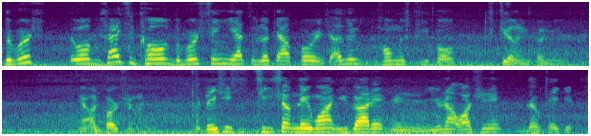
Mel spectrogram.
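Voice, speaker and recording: A man with an American accent talks at a very fast pace with long, frequent pauses, against noticeable background noise. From Oregon. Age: 60s. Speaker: homeless man, former apple packer. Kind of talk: street interview. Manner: hesitant, many fillers.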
